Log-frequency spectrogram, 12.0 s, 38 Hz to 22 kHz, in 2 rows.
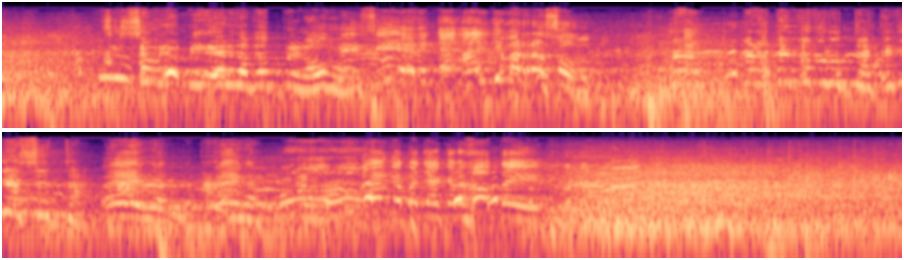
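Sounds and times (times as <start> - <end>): audience laughing: 0.0 - 12.0
audience applauding: 2.5 - 12.0.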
